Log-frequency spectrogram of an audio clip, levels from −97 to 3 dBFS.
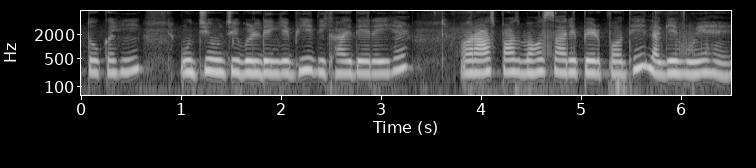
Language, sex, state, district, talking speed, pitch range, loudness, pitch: Hindi, female, Uttar Pradesh, Jalaun, 185 wpm, 220-235 Hz, -27 LUFS, 230 Hz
